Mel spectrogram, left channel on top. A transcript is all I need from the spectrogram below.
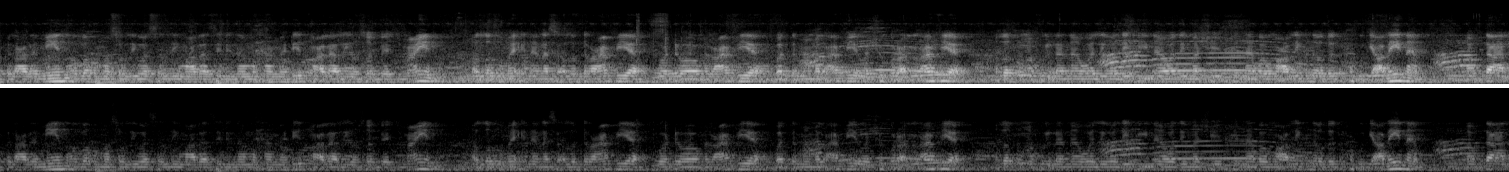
alamin. Allahumma shalli wa sallim ala sayyidina Muhammadin wa ala alihi washabbihi ajma'in. Allahumma inna nas'aluka al-'afiyah wa dawamal 'afiyah wa tamamal 'afiyah wa syukra al-'afiyah. Allahumma ighfir lana wa li walidina wa li masyayikhina wa mu'allimina wa dhul haqqi 'alaina. Aftah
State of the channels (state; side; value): quieter; right; 13.5 dB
